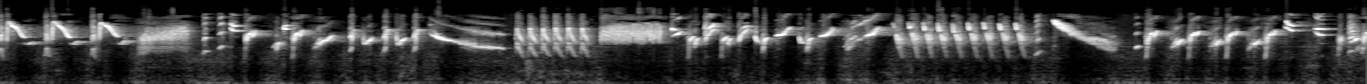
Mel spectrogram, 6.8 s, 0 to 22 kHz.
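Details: Energetic goldfinch song from Algiers, Algeria, 2012, subspecies parva: swirling high chirps, repeated rattling trills, short harsh buzzes and a falling whistled slur, all delivered without a break.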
